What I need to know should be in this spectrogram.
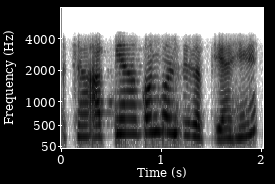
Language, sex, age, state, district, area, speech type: Hindi, female, 18-30, Madhya Pradesh, Ujjain, urban, conversation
